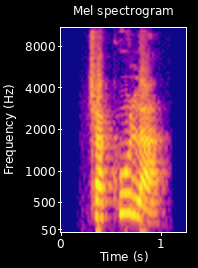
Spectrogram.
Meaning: food
- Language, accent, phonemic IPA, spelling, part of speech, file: Swahili, Kenya, /tʃɑˈku.lɑ/, chakula, noun, Sw-ke-chakula.flac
